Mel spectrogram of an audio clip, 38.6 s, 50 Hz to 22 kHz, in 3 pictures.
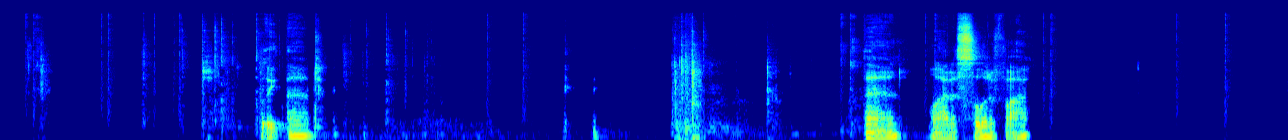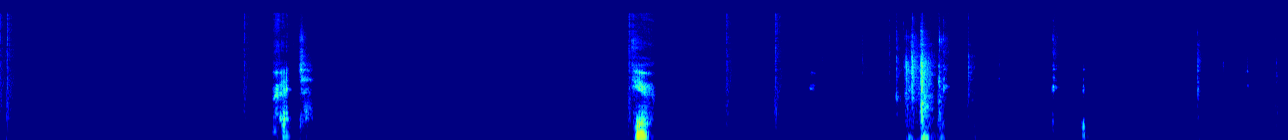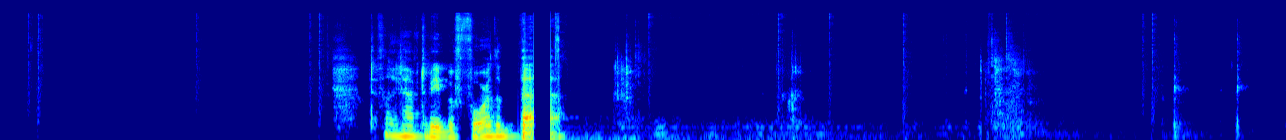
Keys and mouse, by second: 1.3 shift+click, 1.8 x, 2.4 z, 2.7-4.9 middle drag, 3.7 a, 4.9-12.1 drag, 6.7 Tab, 12.1 right click, 12.8-19.0 drag, 19.0 right click, 19.9 click, 20.4 right click, 21.3-25.9 middle drag, 21.9 Tab, 25.9-31.2 drag, 31.2 middle click, 32.0-37.1 shift+drag, 35.5 g, 37.1 middle click, 37.9 click, 38.1 middle click, 38.5-38.6 drag.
